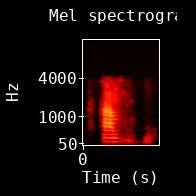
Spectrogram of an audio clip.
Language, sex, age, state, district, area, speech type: Sanskrit, male, 18-30, Karnataka, Uttara Kannada, rural, conversation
